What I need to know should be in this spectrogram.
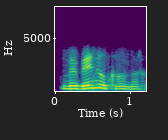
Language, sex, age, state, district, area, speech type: Kashmiri, female, 18-30, Jammu and Kashmir, Bandipora, rural, conversation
